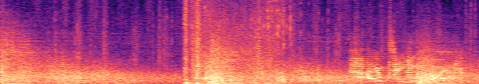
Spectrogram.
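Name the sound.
gunfire from the video game Apex Legends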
